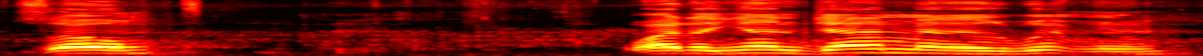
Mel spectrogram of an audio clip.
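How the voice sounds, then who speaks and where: A man telling a rambling personal story to camera, halting with fillers and restarts, eating while he talks. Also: high-pitched.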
